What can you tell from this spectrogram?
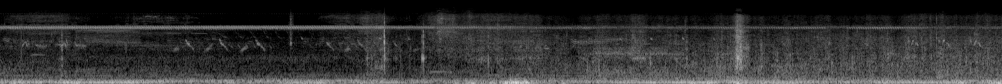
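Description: An insect singing one steady, high-pitched note that stops shortly before the end, over a low rumble, with a sharp click about seven and a half seconds in.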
